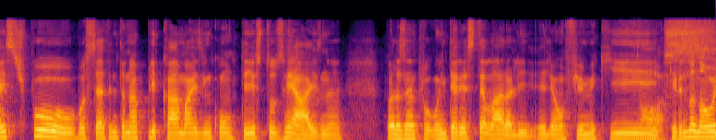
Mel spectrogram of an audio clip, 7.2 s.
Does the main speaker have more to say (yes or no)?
yes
